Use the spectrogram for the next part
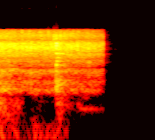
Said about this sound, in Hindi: ऑयल गर्म हो जाएगा तो हम इसमें प्याज फ्राई कर लेंगे।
